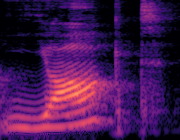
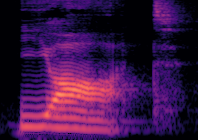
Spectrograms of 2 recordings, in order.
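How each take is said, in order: First: A 'ch' sound is heard in the middle. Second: No 'ch' sound is heard in the middle. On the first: The speaker calls it wrong. "we actually don't pronounce the C H. It's not yacht" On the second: The speaker calls it right. "It's yacht"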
